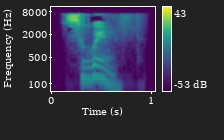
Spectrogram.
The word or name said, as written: swith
